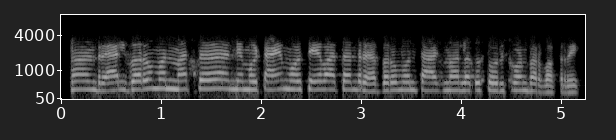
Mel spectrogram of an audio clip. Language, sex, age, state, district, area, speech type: Kannada, female, 45-60, Karnataka, Dharwad, rural, conversation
